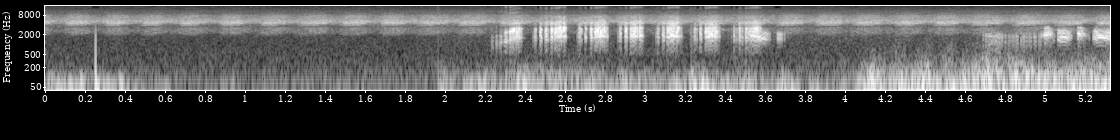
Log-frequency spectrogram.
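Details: European roller, one of a pair nesting in an artificial nest box near the office of Shirvan National Park, Azerbaijan, May–June 2013; a harsh, rasping series of about eight rapid notes, then a shorter burst, over low rumbling noise and steady insect buzz.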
